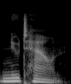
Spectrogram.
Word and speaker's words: Newton: wanted you to know Newton is apparently pronounced new town.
